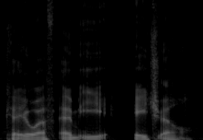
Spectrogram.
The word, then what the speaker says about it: Kofmehl: Where are you getting the U sound from? It's Kofmehl. M-E-H-L. Meal.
